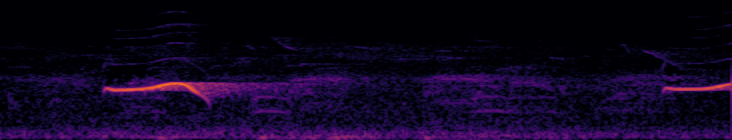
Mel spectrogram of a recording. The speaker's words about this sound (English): But the only sound I hear back is the koel bird cooing in the breaking dawn.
